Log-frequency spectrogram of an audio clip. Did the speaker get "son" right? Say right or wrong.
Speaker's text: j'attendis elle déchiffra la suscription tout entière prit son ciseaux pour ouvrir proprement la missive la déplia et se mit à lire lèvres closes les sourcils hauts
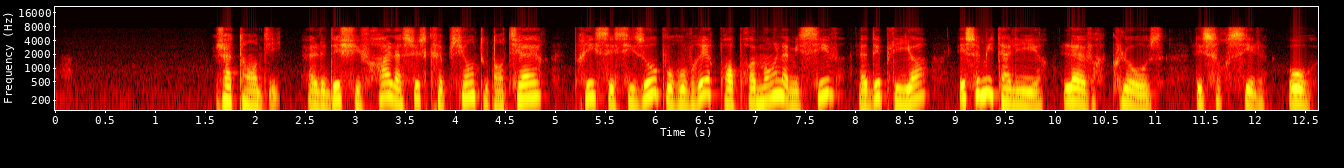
wrong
